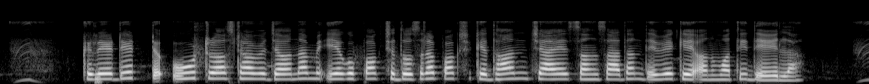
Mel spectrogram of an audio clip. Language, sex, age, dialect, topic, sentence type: Bhojpuri, female, 18-24, Southern / Standard, banking, statement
